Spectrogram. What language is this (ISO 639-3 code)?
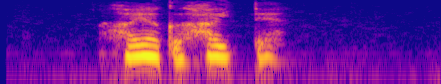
jpn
